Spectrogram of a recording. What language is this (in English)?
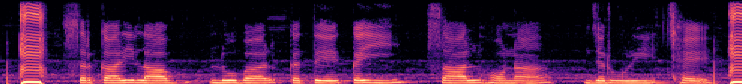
Magahi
